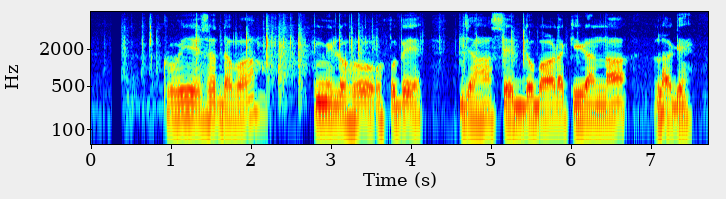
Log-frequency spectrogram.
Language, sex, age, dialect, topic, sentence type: Magahi, male, 25-30, Northeastern/Surjapuri, agriculture, question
